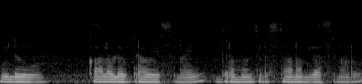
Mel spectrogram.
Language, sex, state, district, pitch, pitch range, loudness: Telugu, male, Andhra Pradesh, Srikakulam, 115 Hz, 115-120 Hz, -31 LUFS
